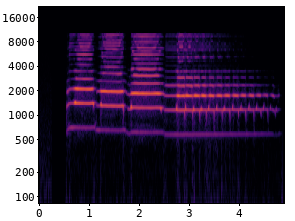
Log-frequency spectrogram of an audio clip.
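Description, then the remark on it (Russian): A sad trombone sound effect: three descending brassy notes followed by a long final note that wobbles and wavers as it fades out, with no voices. “Или, не, не, не нужно, нужно этот, э, как это называется, бабаяна, вот этот звук жалостливый. На-на-на-на.”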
